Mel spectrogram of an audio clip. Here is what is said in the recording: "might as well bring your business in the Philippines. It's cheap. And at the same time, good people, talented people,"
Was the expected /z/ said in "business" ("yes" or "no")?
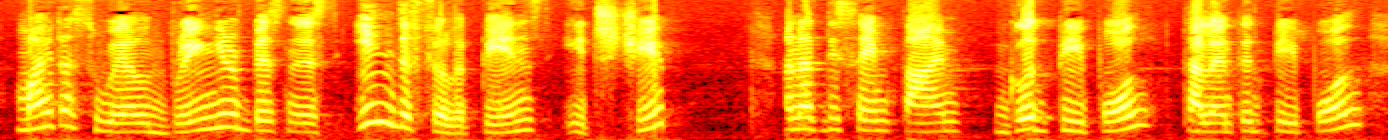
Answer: no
